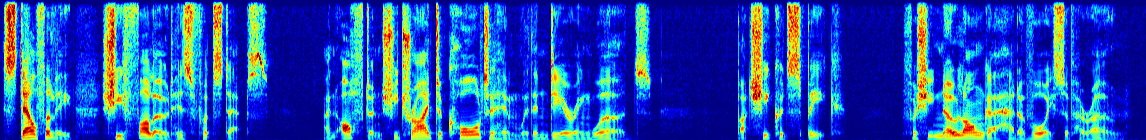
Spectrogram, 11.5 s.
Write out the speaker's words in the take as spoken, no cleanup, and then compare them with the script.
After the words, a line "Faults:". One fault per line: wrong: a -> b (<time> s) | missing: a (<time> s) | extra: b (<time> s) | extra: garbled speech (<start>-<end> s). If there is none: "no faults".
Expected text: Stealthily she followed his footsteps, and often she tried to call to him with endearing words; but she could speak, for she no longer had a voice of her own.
Stealthily she followed his footsteps, and often she tried to call to him with endearing words; but she could speak, for she no longer had a voice of her own.
Faults:
no faults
